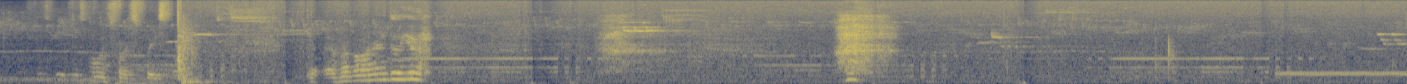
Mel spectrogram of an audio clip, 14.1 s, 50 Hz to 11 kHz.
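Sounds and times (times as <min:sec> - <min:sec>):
faint music of held tones: 0:00.0 - 0:14.0
man breathing out heavily: 0:08.4 - 0:09.1.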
